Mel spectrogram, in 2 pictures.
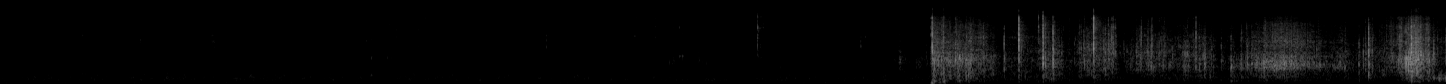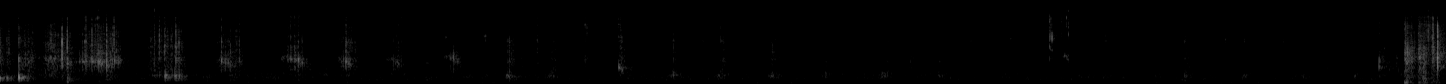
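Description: Crunchy dried jujube slices being bitten and chewed close to the microphone. After some faint clicks comes a dense spell of loud crunching for several seconds, which thins into sparser, softer crunches as the chips are chewed down. A brief loud burst of noise comes at the very end.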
